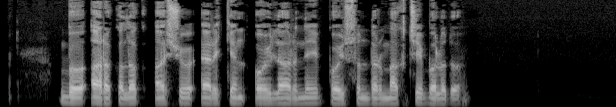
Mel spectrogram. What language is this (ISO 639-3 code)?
uig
